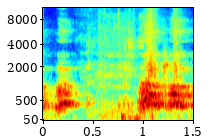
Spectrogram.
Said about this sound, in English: I'm so sorry about that. My dog is freaking out. He thinks there's a war going on, obviously. He's upset. So, as I was saying before, my dog is still barking.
